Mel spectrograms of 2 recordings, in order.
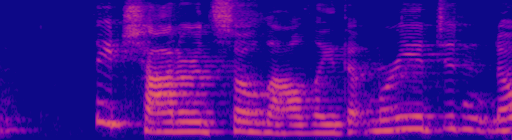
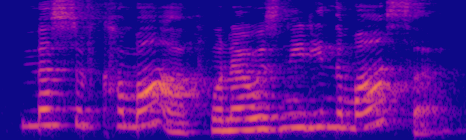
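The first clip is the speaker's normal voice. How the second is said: higher-pitched, worried realization; anxious inner thought; 6 semitones higher, 3 dB louder than usual. A narrator's reading. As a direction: think it through in rising alarm. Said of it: "she thought to herself".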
